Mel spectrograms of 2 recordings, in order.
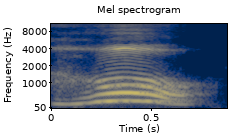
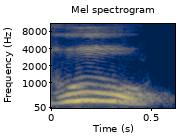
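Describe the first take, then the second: First: The vowel sounds like an open o. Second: The vowel sounds like a rounded oo. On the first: The speaker calls it wrong. "No, don't say ho" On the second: The speaker calls it right. "We must give oo sound"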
